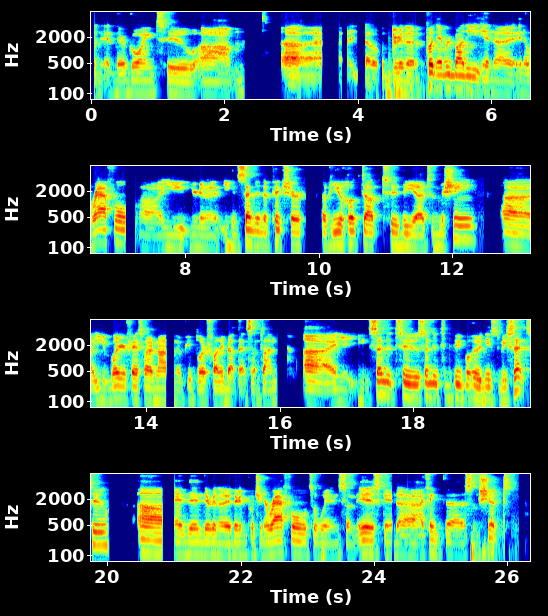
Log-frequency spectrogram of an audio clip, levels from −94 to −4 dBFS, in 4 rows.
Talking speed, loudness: 220 wpm, -20 LUFS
